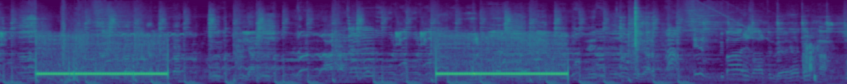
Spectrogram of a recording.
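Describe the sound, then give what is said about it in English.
Telephone tone heard while calling someone back: two steady, flat tones of about two seconds each, separated by a stretch of people talking, with voices continuing after the second tone. “I'm going to call him back one more time so you can try and resolve this.”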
